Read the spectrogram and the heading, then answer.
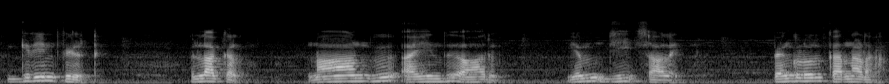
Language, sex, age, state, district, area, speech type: Tamil, male, 45-60, Tamil Nadu, Madurai, rural, read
